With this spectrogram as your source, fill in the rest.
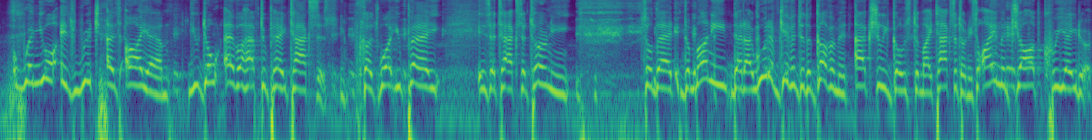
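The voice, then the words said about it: Impression of the US president. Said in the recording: “Let me try to do his voice again ... the president of the United States”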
